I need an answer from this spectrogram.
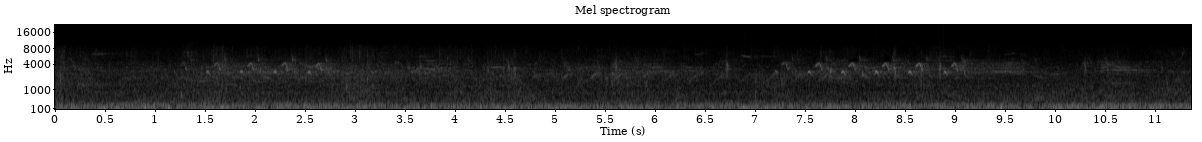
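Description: A songbird singing two runs of quick repeated notes, the first about one and a half seconds in and the second around seven seconds in, over a steady low rumble.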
